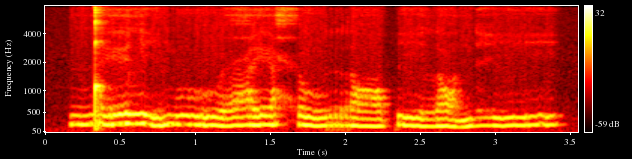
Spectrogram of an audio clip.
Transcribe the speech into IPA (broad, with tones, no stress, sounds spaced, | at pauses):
ŋ͡ǃ e˧˥ l i˧˩˧ m uː˧˩ ʕ e˧˥ ħ u˧˩˧ r ɒ˧˩˧ p i˧˩ l ɒ˧˩˧ n ɦ i˧˥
